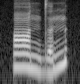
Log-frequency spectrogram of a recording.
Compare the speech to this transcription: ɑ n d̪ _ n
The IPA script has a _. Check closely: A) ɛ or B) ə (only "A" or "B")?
B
